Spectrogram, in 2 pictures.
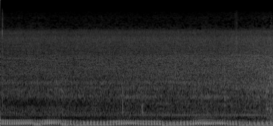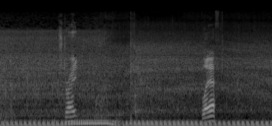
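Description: Kawasaki Teryx KRX side-by-side's engine running at low revs, with the revs rising and falling as it crawls down a rocky creek ledge. Near the end a person says 'yeah'.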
